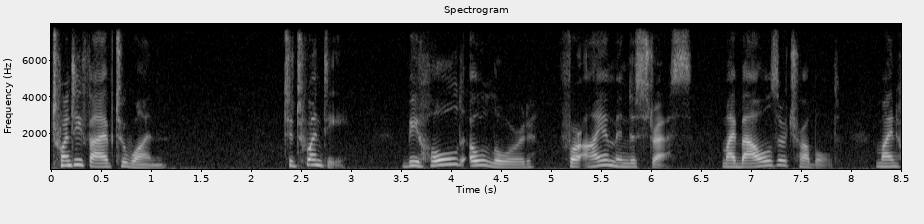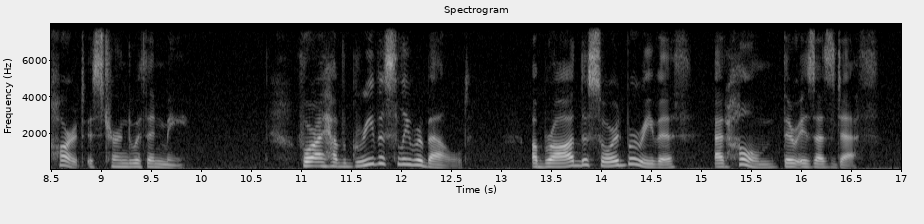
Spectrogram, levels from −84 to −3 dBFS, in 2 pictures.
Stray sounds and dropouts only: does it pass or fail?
pass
